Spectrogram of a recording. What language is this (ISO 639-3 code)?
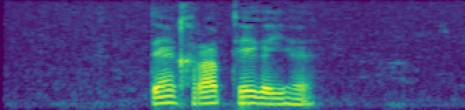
mki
